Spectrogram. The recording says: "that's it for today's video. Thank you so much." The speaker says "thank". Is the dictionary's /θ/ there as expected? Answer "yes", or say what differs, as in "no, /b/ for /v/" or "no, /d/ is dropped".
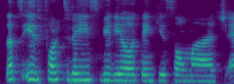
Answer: no, /t/ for /θ/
